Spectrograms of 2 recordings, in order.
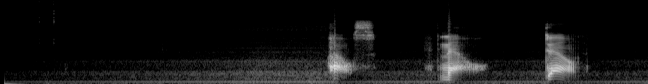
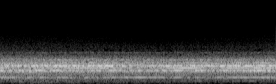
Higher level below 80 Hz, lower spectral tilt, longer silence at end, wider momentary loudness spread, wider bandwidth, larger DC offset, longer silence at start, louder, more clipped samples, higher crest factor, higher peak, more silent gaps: first, -56 dBFS vs -64 dBFS; second, -2.5 dB/octave vs -8 dB/octave; first, 0.7 s vs 0 s; first, 27 LU vs 3 LU; first, 11.5 kHz vs 3.9 kHz; neither; first, 3.1 s vs 0 s; about the same, -19 LUFS vs -18 LUFS; neither; first, 24 dB vs 12 dB; first, 0 dBFS vs -6 dBFS; neither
